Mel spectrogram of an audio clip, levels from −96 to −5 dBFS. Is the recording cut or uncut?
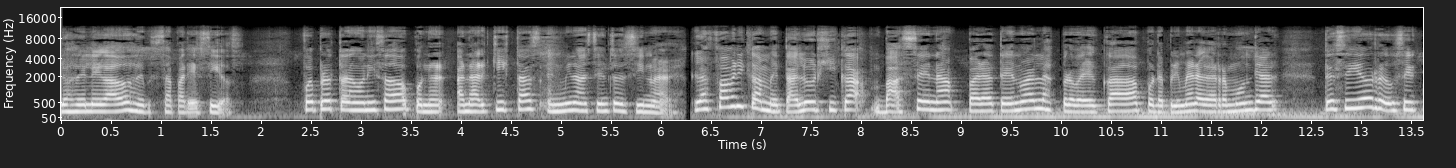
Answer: cut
